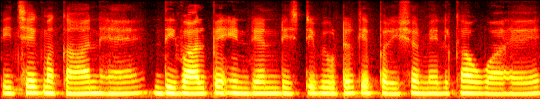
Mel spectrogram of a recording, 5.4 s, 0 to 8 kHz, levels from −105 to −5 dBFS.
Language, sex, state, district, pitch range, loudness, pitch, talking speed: Hindi, female, Uttar Pradesh, Lalitpur, 170-180 Hz, -16 LUFS, 175 Hz, 155 wpm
